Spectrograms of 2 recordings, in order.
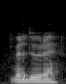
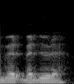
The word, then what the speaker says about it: verdure: Verdure. Yeah, it's In cheap. Italian, you so- pronounce the E. Yeah. Oh, okay. Yeah, so yeah, I guess Verdure is my favorite.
